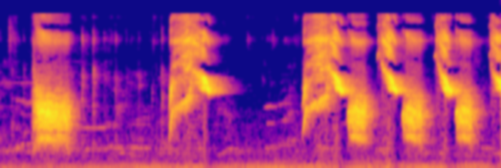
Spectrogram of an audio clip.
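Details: Drongo (srigunting krantil) master for training songbirds, over flowing water; a lone rough note, then a run of about five grating, falling screeches close together.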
